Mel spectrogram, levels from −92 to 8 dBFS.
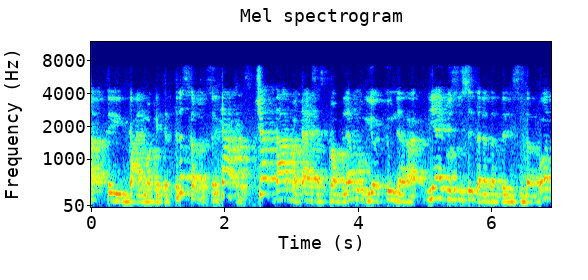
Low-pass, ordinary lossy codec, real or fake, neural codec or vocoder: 7.2 kHz; MP3, 48 kbps; real; none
